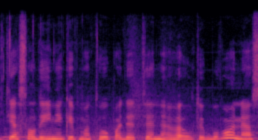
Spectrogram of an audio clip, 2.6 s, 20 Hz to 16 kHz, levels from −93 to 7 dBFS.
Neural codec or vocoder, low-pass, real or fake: none; 14.4 kHz; real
